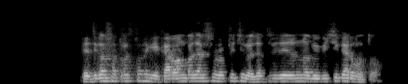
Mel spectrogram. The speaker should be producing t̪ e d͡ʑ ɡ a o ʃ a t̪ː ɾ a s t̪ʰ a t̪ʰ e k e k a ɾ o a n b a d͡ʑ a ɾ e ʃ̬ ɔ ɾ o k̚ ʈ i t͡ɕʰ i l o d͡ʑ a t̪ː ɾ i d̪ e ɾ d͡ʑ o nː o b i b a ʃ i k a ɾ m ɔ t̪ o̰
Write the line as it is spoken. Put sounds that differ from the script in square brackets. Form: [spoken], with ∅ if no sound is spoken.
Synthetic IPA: t̪ e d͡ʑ ɡ a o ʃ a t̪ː ɾ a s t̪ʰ a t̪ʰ e k e k a ɾ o a n b a d͡ʑ a ɾ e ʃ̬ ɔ ɾ o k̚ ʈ i t͡ɕʰ i l o d͡ʑ a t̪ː ɾ i d̪ e ɾ d͡ʑ o nː o b i b [i] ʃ i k a ɾ m ɔ t̪ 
